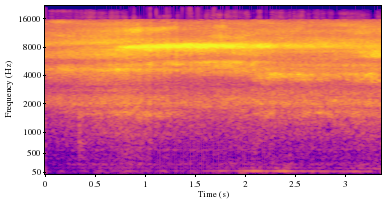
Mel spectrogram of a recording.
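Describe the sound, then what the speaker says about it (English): Steam vents from a pressure cooker of chicken Alfredo during release, a loud, close, continuous hiss that swells slightly and holds steady throughout. "So we're going to finish letting the steam out."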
